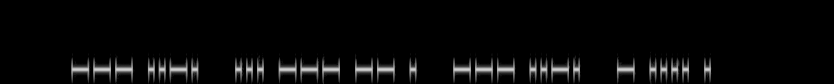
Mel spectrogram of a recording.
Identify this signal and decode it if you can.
Morse code, heard as a keyed tone, about 22 wpm, 700 Hz. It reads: OF SOME OF THE
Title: Speed-Racing - Sets of 4 Words 22wpm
